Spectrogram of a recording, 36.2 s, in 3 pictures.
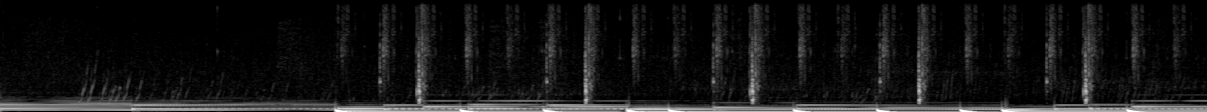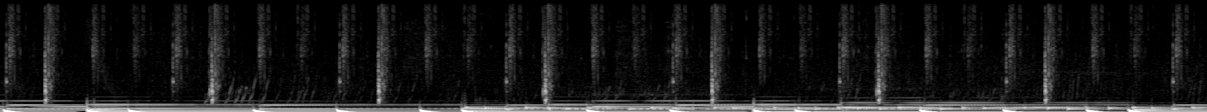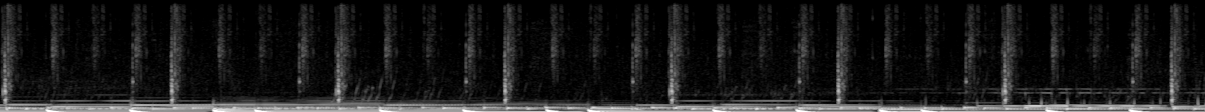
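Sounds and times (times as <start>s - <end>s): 
lofi hip hop: 3.4s - 36.1s.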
